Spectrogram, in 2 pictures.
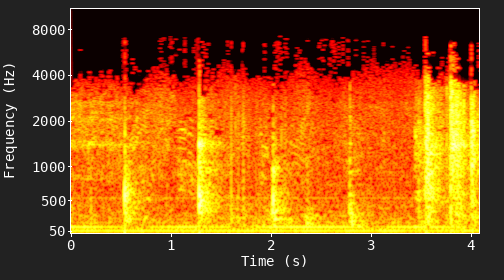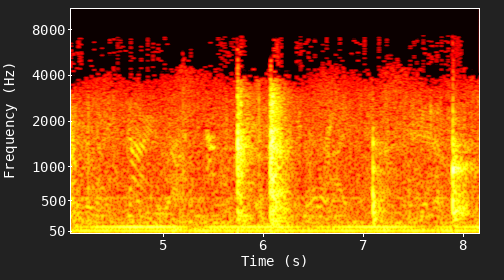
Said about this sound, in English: When you walk into this house, Judd, close the door quietly. Now go back and do it. I tell you, we... The door, Judd. Quietly.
